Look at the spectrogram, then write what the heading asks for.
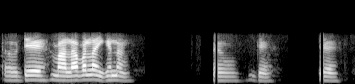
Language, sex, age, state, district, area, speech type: Bodo, female, 60+, Assam, Chirang, urban, conversation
